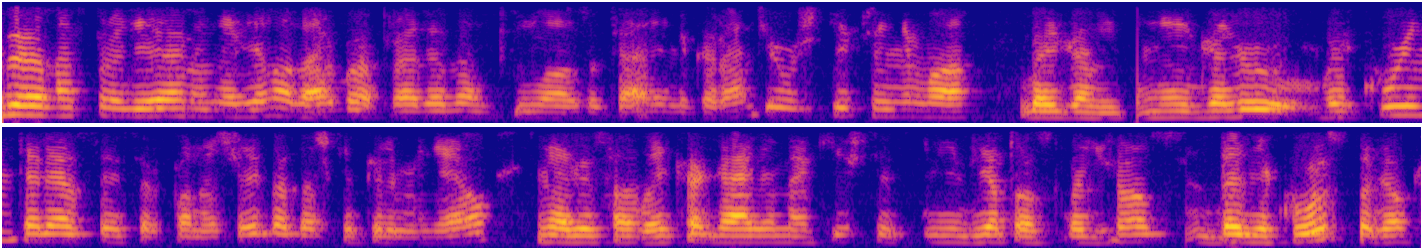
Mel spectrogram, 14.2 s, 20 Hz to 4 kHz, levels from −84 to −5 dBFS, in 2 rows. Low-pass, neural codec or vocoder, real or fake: 3.6 kHz; none; real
